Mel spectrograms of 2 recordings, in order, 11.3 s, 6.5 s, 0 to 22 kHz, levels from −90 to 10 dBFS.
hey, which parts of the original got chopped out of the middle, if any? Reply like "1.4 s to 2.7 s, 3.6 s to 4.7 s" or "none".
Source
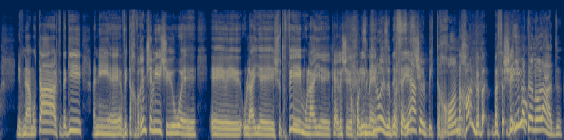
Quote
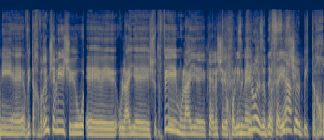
3.6 s to 4.2 s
